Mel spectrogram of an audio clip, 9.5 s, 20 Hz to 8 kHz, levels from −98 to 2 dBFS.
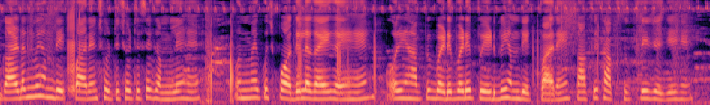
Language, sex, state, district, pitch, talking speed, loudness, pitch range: Hindi, female, Rajasthan, Jaipur, 215 Hz, 195 wpm, -19 LUFS, 205-230 Hz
